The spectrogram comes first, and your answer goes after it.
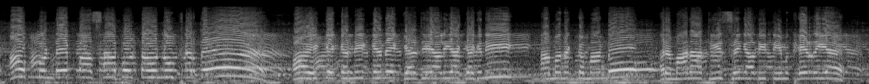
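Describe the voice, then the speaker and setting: Man, extremely high pitch, Punjabi accent, frantic rural sports commentary, excited, rhythmic repetition. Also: low-quality recording. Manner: excited, rhythmic, repeats rhymed phrases. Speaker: live kabaddi match commentator and announcer. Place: outdoor village kabaddi tournament.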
